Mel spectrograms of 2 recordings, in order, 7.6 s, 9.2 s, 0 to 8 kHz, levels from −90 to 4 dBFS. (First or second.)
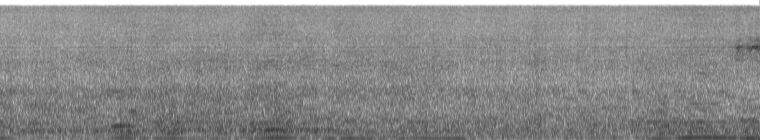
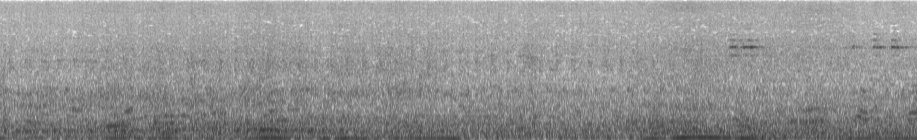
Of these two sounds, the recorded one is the second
